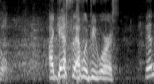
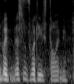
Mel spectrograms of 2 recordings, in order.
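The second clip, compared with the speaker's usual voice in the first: usual speaking voice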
